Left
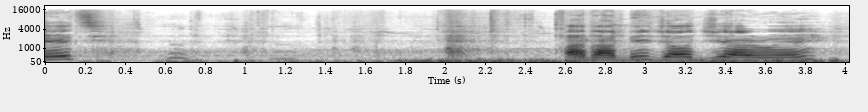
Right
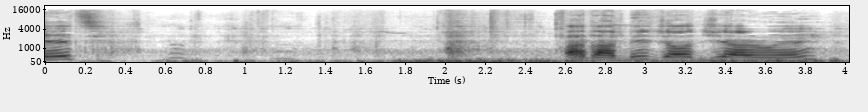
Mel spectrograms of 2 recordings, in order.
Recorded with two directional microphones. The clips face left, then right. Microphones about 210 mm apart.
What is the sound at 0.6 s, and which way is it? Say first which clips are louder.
Hoot: left 10 dB; 35° left (ahead or behind).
